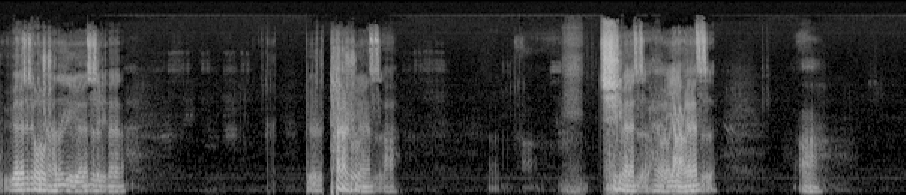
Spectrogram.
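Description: An elderly man lectures into a microphone in short bursts with pauses.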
